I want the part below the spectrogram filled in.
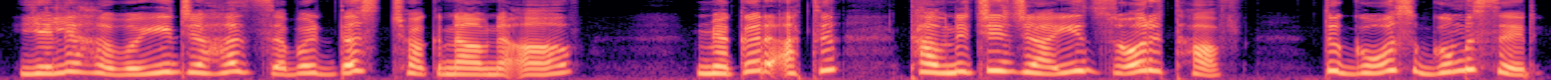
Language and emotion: Kashmiri, fearful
